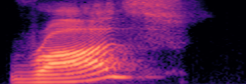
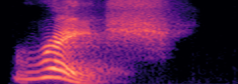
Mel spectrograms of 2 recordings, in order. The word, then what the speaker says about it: Ra's: Ra's Ra's. I think people pronounce it both ways. We have certainly decided that it's going to be Ra's.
